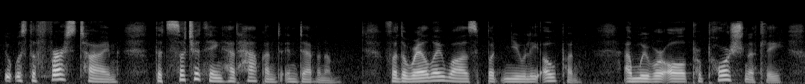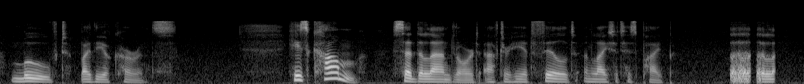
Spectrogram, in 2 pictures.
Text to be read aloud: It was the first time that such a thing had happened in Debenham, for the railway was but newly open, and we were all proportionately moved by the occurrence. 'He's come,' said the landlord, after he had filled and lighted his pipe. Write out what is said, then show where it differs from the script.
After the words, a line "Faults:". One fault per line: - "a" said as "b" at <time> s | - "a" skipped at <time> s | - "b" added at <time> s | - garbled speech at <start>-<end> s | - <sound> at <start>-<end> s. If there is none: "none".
It was the first time that such a thing had happened in Debenham, for the railway was but newly open, and we were all proportionately moved by the occurrence. 'He's come,' said the landlord, after he had filled and lighted his pipe.
Faults:
- laugh at 15.3-15.8 s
